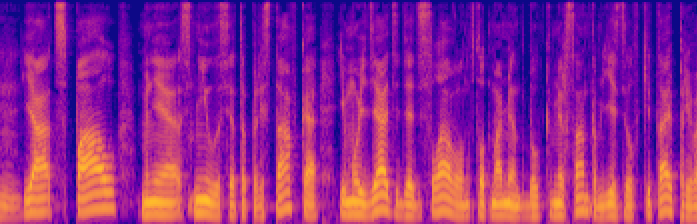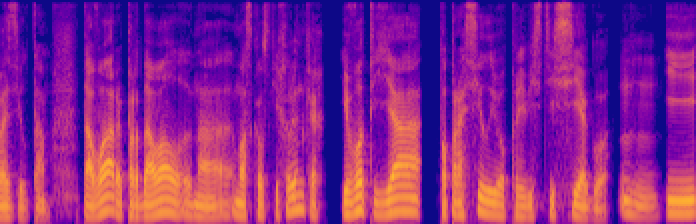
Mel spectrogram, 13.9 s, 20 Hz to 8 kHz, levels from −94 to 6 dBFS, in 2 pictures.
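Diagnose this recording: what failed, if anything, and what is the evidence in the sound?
Nothing failed; this speech recording shows no faults.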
